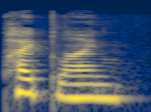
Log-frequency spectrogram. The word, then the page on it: pipeline: American English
